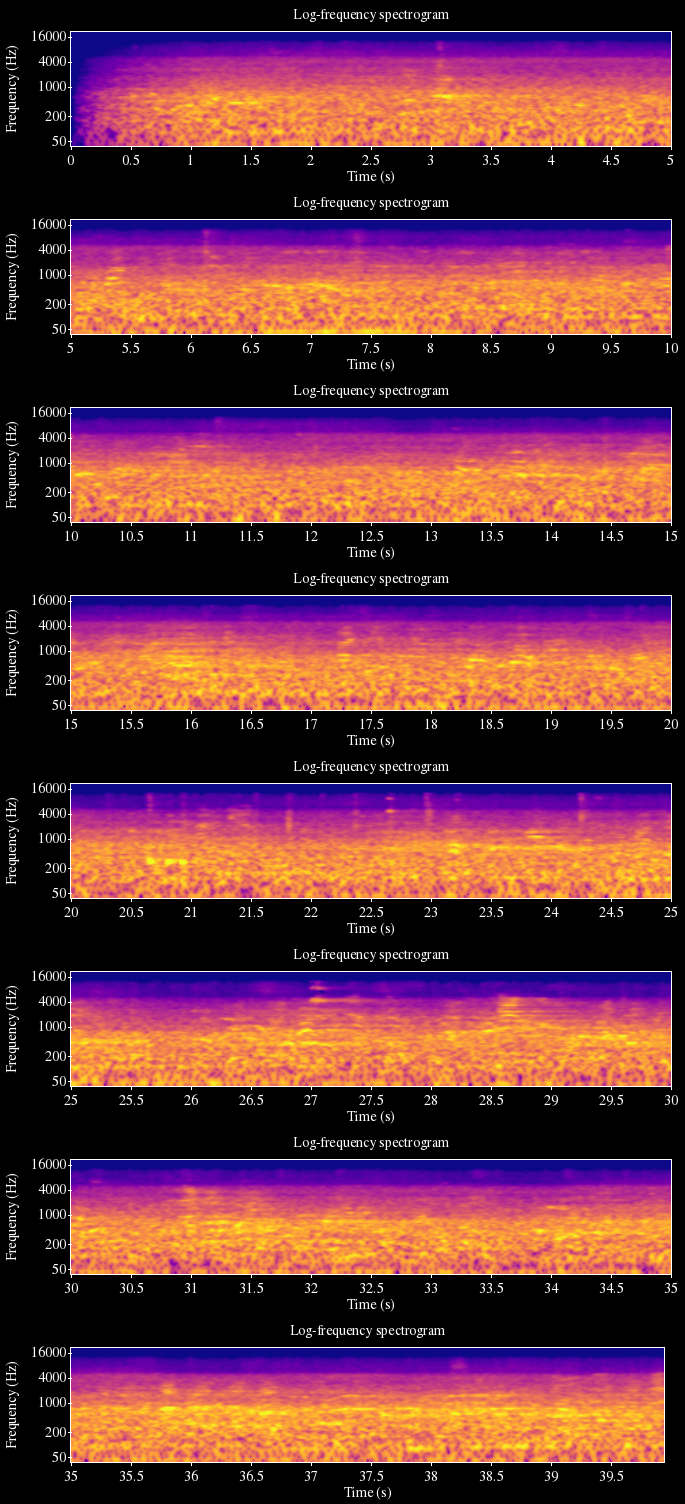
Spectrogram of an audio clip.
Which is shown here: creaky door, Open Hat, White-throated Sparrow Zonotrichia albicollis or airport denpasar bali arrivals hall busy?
airport denpasar bali arrivals hall busy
